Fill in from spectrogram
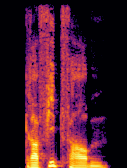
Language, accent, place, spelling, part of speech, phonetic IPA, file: German, Germany, Berlin, graphitfarben, adjective, [ɡʁaˈfɪtˌfaʁbn̩], De-graphitfarben.ogg
- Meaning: 1. graphite-grey (in colour) 2. charcoal grey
